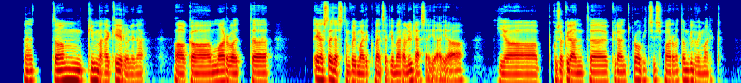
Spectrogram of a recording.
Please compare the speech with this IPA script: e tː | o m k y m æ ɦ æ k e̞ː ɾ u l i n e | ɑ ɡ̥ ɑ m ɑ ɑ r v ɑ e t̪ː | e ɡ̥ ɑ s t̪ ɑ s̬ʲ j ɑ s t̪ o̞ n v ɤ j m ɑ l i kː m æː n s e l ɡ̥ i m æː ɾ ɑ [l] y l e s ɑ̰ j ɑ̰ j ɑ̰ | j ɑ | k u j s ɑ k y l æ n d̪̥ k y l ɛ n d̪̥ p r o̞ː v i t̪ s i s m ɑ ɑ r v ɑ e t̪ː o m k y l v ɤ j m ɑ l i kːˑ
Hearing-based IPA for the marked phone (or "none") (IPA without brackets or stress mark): l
